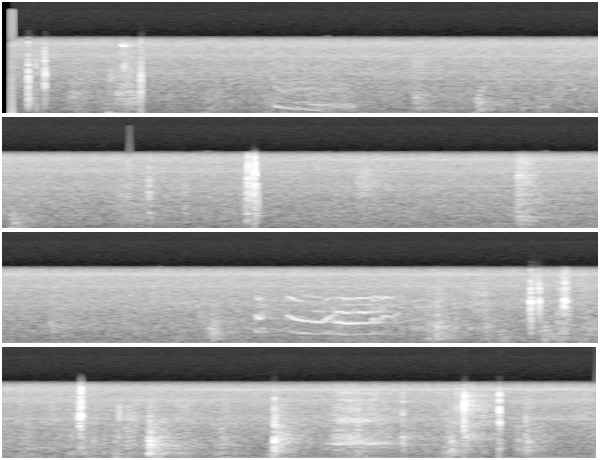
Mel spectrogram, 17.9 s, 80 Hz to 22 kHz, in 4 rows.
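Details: Six orphaned, bottle-fed Catahoula mix foster puppies, 2.5 weeks old, recorded indoors on 13 December 2009; faint squeaky whines and mewing calls, some in short rising-falling runs, among soft rustles, clicks and handling thuds.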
